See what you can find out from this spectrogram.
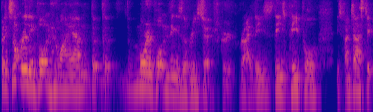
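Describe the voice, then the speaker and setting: Over audible room echo, a man with an Australian accent talks very fast in a fairly high, somewhat breathy voice with a dark, mellow tone and big swings in loudness. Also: ordinary pitch variation, hardly any pauses. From Australia, Melbourne. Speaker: chemistry academic. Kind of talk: lecture. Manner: hesitant, many fillers.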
